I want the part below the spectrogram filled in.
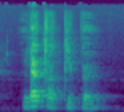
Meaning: font, typeface
- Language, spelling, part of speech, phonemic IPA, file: Dutch, lettertype, noun, /ˈlɛtərˌtipə/, Nl-lettertype.ogg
